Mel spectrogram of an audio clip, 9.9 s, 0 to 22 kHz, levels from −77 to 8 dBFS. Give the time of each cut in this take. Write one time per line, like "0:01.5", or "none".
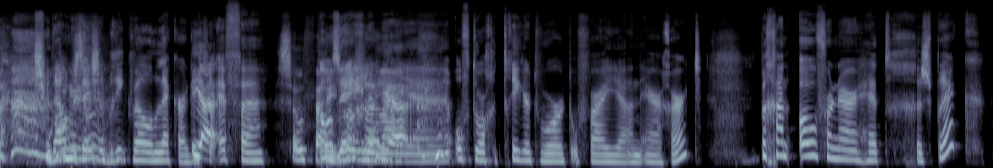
none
